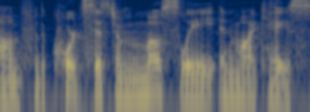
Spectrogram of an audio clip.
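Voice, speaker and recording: A woman's very deep, low voice at a fairly slow pace. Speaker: counseling director. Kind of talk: interview.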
